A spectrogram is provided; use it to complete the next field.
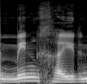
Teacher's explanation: من خیرن پہ اظہار حلقیہ کیونکہ نون ساکن کے بعد خا ہے اور خا حروف حلقی کے اندر شامل ہے۔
